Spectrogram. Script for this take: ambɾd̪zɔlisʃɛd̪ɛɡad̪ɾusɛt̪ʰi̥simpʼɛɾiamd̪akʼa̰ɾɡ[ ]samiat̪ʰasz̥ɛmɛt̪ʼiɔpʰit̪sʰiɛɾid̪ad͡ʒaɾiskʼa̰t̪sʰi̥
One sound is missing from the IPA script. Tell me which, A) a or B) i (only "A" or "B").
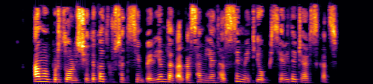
A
